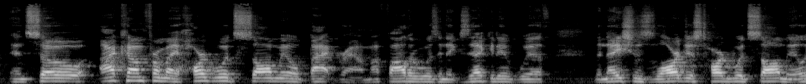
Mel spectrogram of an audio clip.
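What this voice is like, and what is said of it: Mississippi Southern US accent. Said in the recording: “I'm from Mississippi... I'm not French Canadian by any means. I am from Mississippi. I have an accent. I can't avoid it.”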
